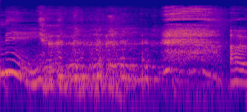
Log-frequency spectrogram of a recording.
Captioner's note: audience laughing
